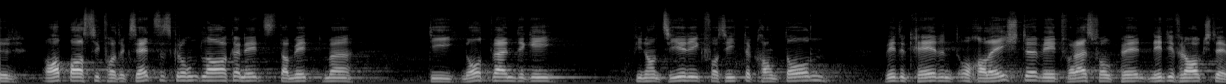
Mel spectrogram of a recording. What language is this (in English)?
Swiss German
